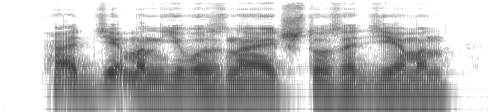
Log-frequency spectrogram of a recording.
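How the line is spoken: Chuckling. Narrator (Russian): хохотнул Улис

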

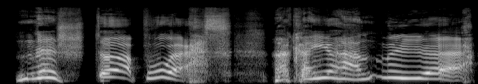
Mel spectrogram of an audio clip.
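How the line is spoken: Yelling. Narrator (Russian): завопил

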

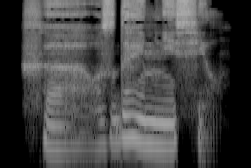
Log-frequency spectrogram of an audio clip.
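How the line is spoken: Sighing. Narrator (Russian): вздохнул декан

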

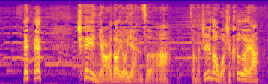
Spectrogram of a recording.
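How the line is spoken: Laughing, from outside. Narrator (Chinese): 便听门外有人笑道

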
